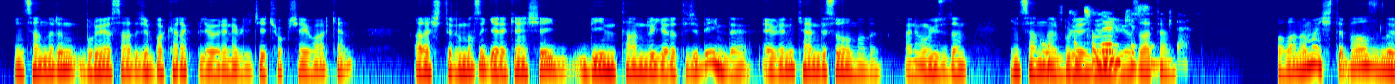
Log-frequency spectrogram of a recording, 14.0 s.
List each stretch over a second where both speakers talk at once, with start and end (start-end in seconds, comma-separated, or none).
10.4-11.8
